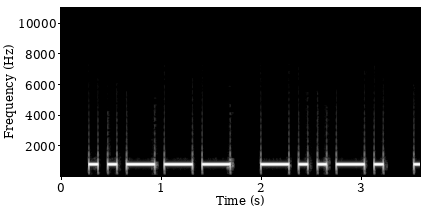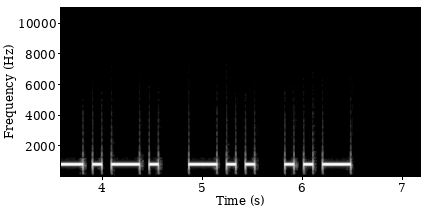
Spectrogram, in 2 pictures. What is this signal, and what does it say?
Morse code, heard as a keyed tone, about 13 wpm, 800 Hz. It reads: 2/CDU
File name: LEZIONI / 10 SIGNS / 10C DOT 12wpm 2451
